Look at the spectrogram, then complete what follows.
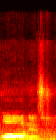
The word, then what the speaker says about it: honest: এখানে H হচ্ছে consonant but according to these are consonant but pronunciation O, honest, not honest.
